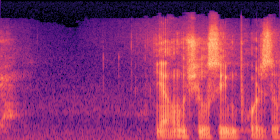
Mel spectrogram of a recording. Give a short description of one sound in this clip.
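An older man answers in a low, steady voice.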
